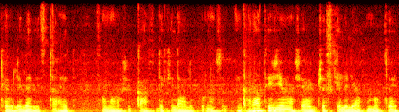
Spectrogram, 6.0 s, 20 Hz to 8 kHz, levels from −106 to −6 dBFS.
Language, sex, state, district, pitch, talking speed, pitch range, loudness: Marathi, male, Maharashtra, Aurangabad, 110 Hz, 170 wpm, 110-115 Hz, -18 LUFS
